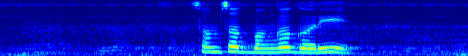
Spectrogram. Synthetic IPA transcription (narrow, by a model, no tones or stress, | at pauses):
sʌmsʌd̪̚bʱʌŋɡʌɡʌɾi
